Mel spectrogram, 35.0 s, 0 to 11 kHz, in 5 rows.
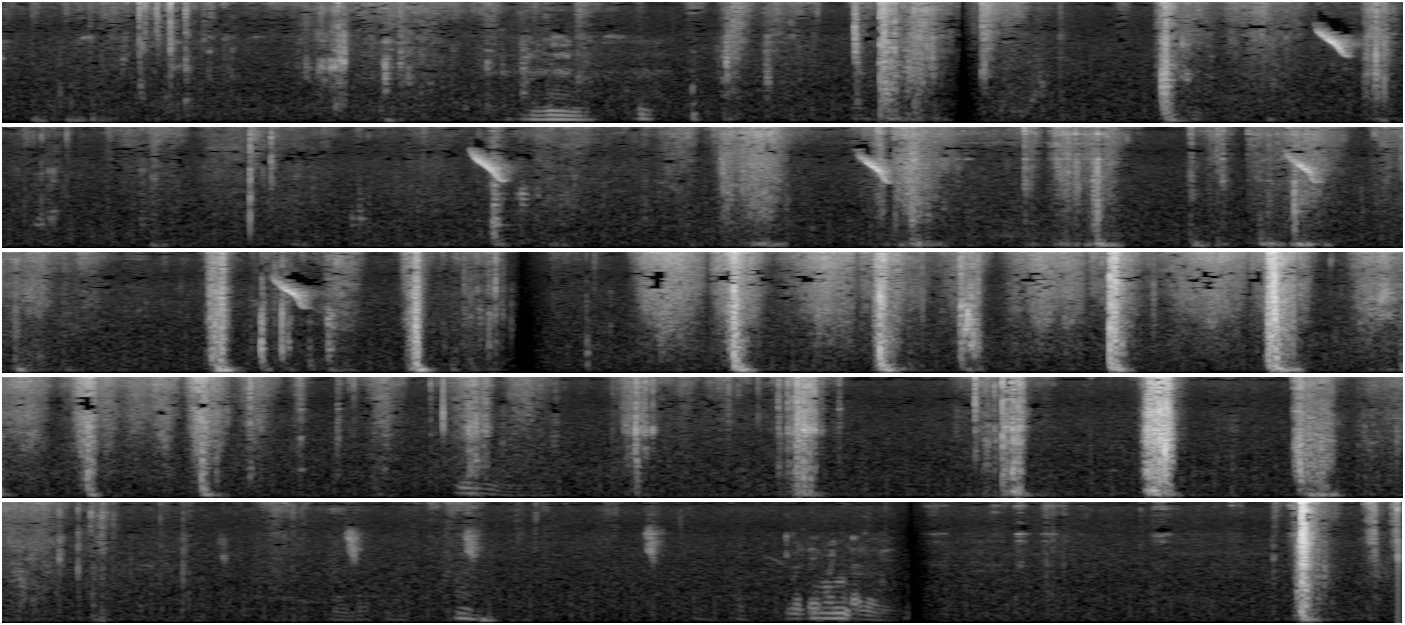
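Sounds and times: knife chopping bamboo: 15.0 - 15.4, 17.5 - 22.4, 25.9 - 27.8, 34.5 - 35.0.

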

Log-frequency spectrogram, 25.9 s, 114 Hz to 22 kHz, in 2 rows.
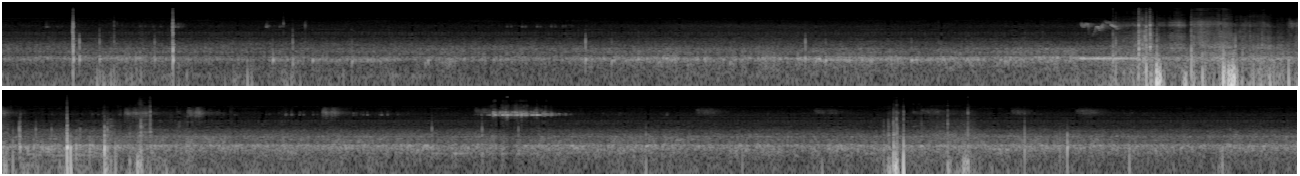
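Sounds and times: outdoor background hum: 0.0 - 25.9
faint high chirps: 17.7 - 18.6.

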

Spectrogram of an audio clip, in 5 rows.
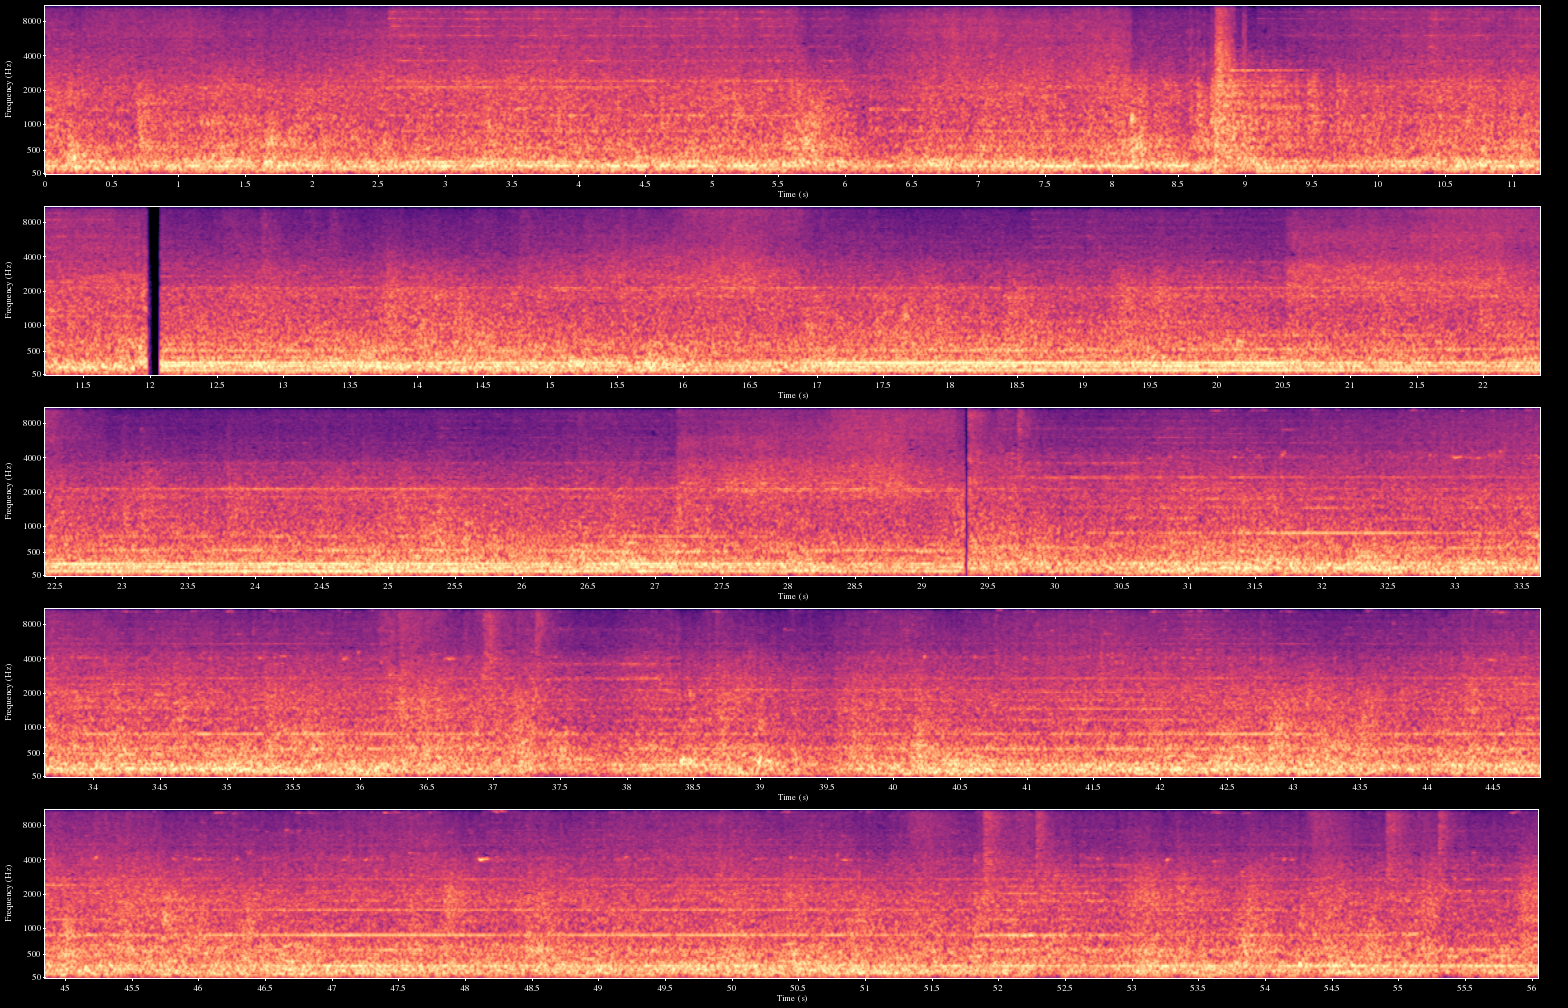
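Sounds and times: lumber mill machinery running: 0.0 - 56.0
sharp metal clank: 8.7 - 10.2.

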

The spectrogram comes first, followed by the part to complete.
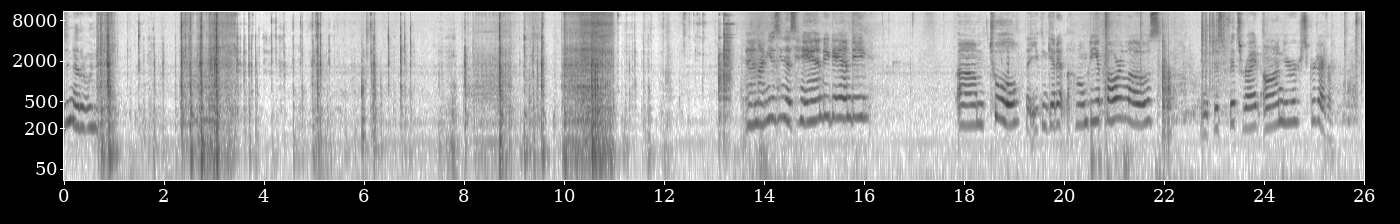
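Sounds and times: metal scraping: 7.5 - 11.1.

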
